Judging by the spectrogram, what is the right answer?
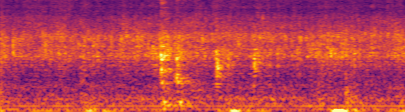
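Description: Salisbury steak patties sear in a hot pan with a steady, faint sizzle and crackle, broken by a few soft scrapes.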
